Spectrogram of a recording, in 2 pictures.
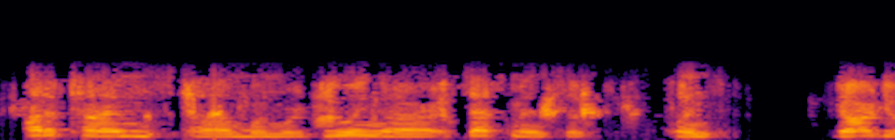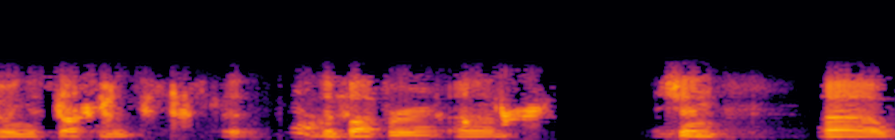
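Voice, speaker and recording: Brief: male co-presenter, monotone, hesitant, tinny phone audio. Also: mid-range voice. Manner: halting, many fillers. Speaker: webinar co-presenter. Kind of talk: unscripted Q&A answer. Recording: tinny phone-line audio, faint hiss.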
